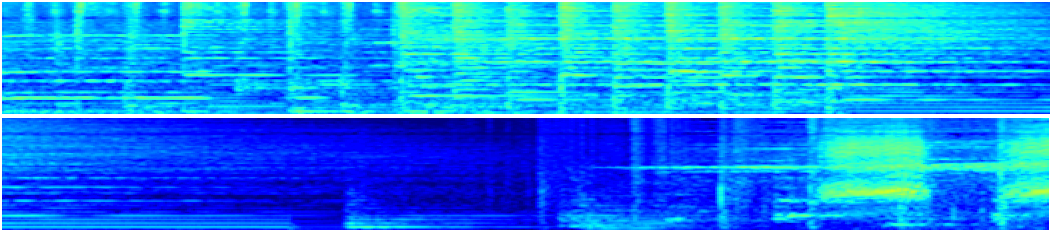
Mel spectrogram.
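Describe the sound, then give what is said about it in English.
A raven gives a few harsh caws near the end, heard over a busy bed of sustained orchestral music that fills the whole clip. “Follow that raven!”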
